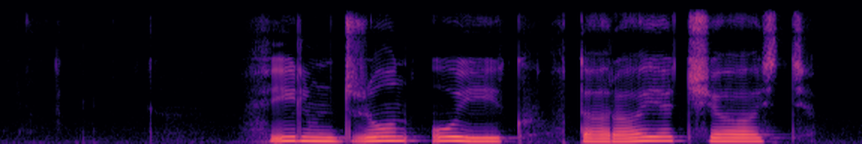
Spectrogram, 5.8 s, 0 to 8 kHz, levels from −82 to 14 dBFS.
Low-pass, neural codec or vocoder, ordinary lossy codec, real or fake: 7.2 kHz; none; none; real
